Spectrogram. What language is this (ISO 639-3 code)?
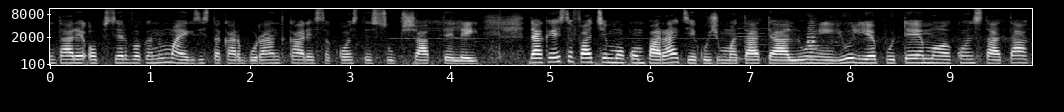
ron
